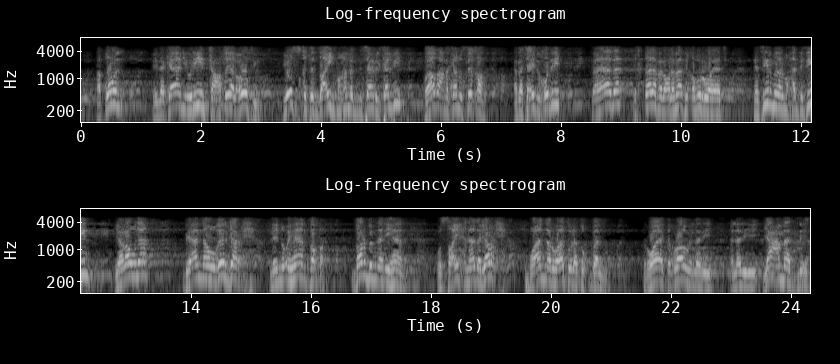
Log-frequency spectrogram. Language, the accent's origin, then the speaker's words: Arabic; Egypt; سيب بورسعيد دي في القاهرة، يعني عندنا في مصر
